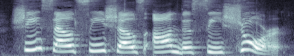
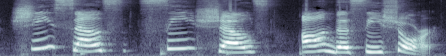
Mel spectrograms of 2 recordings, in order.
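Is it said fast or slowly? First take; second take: fast; slowly. First: It is said very fast. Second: It is said at a slower, careful pace.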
